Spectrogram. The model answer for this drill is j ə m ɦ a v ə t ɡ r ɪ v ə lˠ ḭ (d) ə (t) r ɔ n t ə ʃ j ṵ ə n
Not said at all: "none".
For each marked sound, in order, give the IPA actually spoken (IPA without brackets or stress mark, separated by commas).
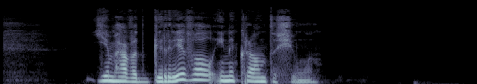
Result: n, k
